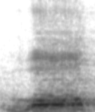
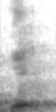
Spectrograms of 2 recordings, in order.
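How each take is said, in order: First: The vowel sounds open, with the mouth wide. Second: The vowel sounds rounded, with pouted lips. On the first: The speaker calls it right. "Dia kena buka mulut" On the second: The speaker calls it wrong. "sebutan dia bukan Dha"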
